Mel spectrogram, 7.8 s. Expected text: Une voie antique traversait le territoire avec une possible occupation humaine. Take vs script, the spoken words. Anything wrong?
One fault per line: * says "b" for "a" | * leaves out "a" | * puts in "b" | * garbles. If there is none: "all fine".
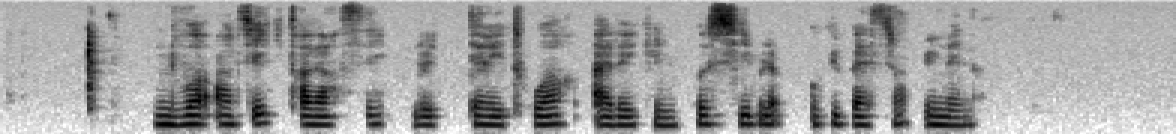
all fine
